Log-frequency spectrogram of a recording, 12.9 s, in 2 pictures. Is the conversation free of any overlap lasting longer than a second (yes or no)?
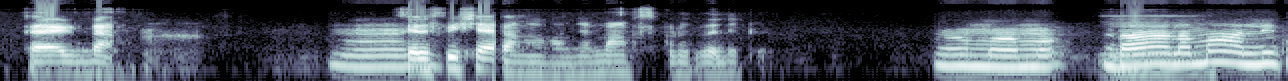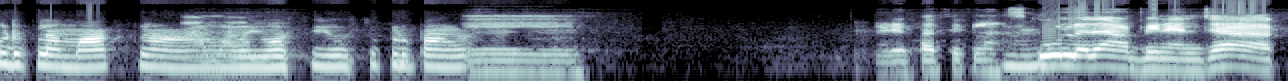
yes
